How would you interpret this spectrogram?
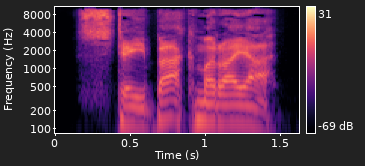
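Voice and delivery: firm, authoritative, commanding tone. One of the Iudices orders Mariah to stay back: commanding. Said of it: "one of the other Iudices commanded".

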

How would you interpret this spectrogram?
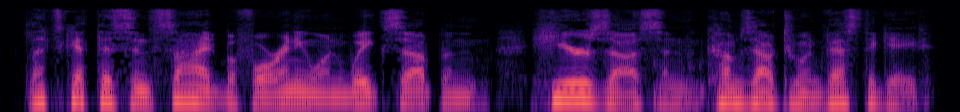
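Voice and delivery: ordinary delivery

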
